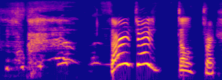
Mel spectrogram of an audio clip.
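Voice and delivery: high, giggly sorry; apologizing to her co-host through real laughter; laughing apology. Real, not acted. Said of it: "Very distracted".

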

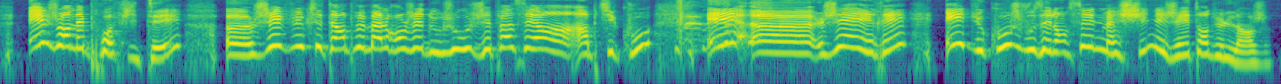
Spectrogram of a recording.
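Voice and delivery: mock the concierge's cheery high report; imitating the concierge. Concierge proudly listing the housework, high mock voice. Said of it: "Et elle me dit".

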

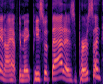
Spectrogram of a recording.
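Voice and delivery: usual speaking voice

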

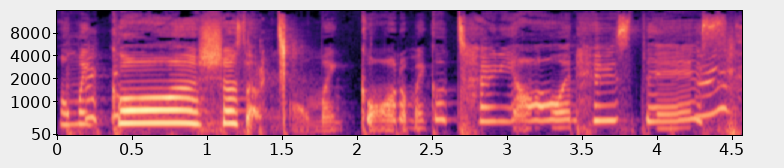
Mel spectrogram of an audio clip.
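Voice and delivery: very high, loud, breathless gush; gushing fangirl. Retold or imitated. Mocking Lou gushing over Tony in the café. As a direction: squeal like a smitten fan. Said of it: "you were like".

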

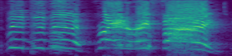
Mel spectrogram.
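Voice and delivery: loud excited gasp; thrilled, shouted discovery. Real, not acted. Excited at spotting phone.

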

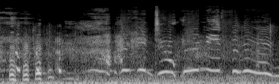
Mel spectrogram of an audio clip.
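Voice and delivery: high, drawn-out squealing boast through laughter; hammed-up invincible cry; giddy overconfidence. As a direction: squeal it out, drunk on new-found courage. Giddy boast after heroism spell.

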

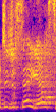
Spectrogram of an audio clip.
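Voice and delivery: very high, urgent mock demand; excited question. Onlookers still waiting on her answer, high and excited. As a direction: mimic an onlooker dying to hear the answer. Crowd asking again for answer.

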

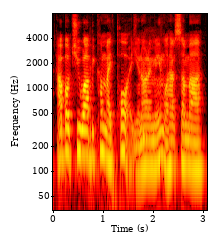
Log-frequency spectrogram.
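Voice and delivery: hammed-up New Jersey wiseguy come-on; New Jersey goomba accent. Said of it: "used a New Jersey Goomba".

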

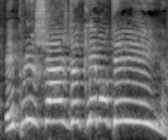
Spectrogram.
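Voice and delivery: ordre crié haut et lent; adjudant-chef. Acted. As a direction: aboyer l'ordre comme un sergent. Ordres militaires. (adjudant qui crie)

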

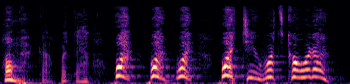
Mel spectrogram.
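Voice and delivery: very high, flustered mock-female voice; startled mother. Mother answering her yelling son, flustered. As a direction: panicky squeal of rapid questions.

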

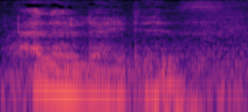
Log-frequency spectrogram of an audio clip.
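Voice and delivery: low, soft and slow; almost whispered. Retold or imitated. Leaning into the mic, almost whispering to the crowd. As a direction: lean into the mic and breathe it. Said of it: "almost whispered".

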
